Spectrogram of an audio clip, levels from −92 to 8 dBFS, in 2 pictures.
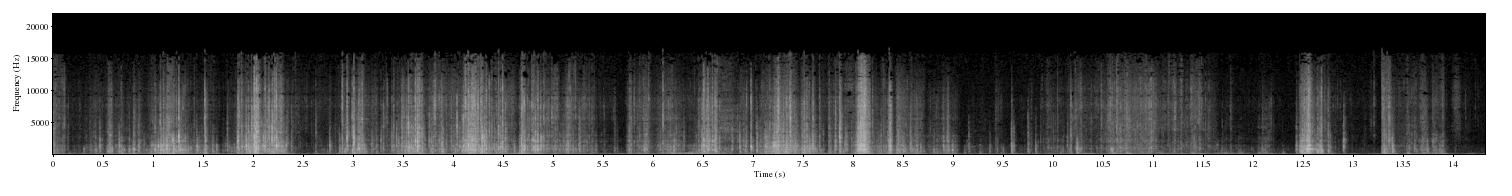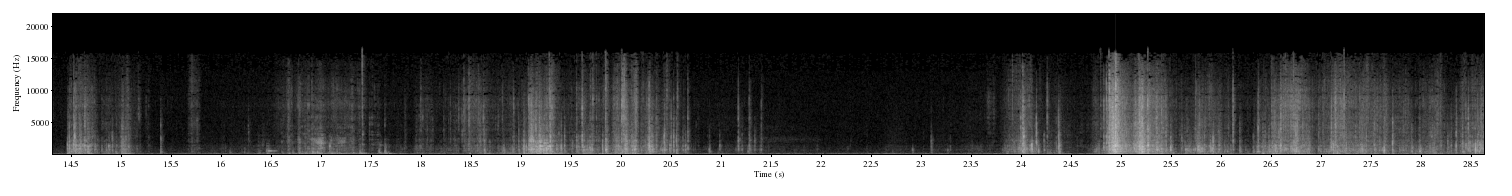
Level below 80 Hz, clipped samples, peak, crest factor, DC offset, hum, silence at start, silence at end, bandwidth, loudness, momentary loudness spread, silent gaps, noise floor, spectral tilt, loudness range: -42 dBFS; under 0.1%; 0 dBFS; 30 dB; under 0.1%; none; 0 s; 0 s; 16 kHz; -27 LUFS; 23 LU; none; -56 dBFS; -2.5 dB/octave; 14 LU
